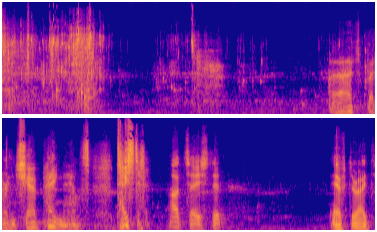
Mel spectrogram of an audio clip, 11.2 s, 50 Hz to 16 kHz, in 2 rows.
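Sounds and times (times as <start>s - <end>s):
stream water trickling and burbling: 0.0s - 10.4s
speech: 5.1s - 9.0s, 10.5s - 11.1s.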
